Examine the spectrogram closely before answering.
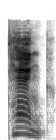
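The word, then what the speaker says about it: thank: টি এবং এইচ একসাথে থাকলে থ উচ্চারিত হয়।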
